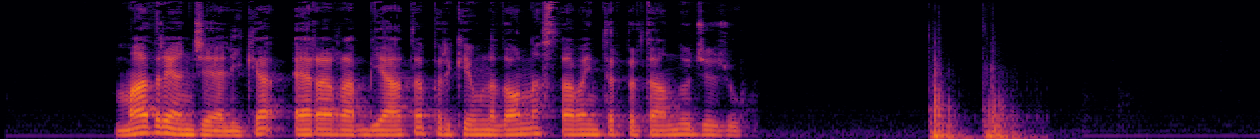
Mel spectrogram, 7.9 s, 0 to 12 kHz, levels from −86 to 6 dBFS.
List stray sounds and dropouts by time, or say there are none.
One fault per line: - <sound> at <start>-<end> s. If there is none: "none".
- thud at 5.8-6.6 s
